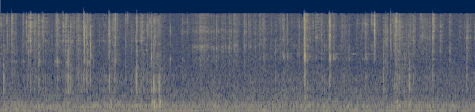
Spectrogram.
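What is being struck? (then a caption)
Bar of soap scraped with a metal blade. A metal blade shaves and scrapes curls off a solid rectangular bar of soap with a glittery green Gemini-decorated surface, held in the hand. Dense, dry crinkling and scraping fills the clip, punctuated by many short, bright crackles with almost no ring.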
